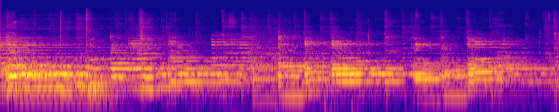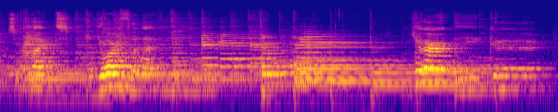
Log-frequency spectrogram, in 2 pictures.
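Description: Live country-folk song: an acoustic guitar strummed together with an electric guitar, with a male voice singing over them.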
